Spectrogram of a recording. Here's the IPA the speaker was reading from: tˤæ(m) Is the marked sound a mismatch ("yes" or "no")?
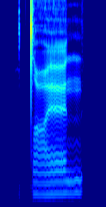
yes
